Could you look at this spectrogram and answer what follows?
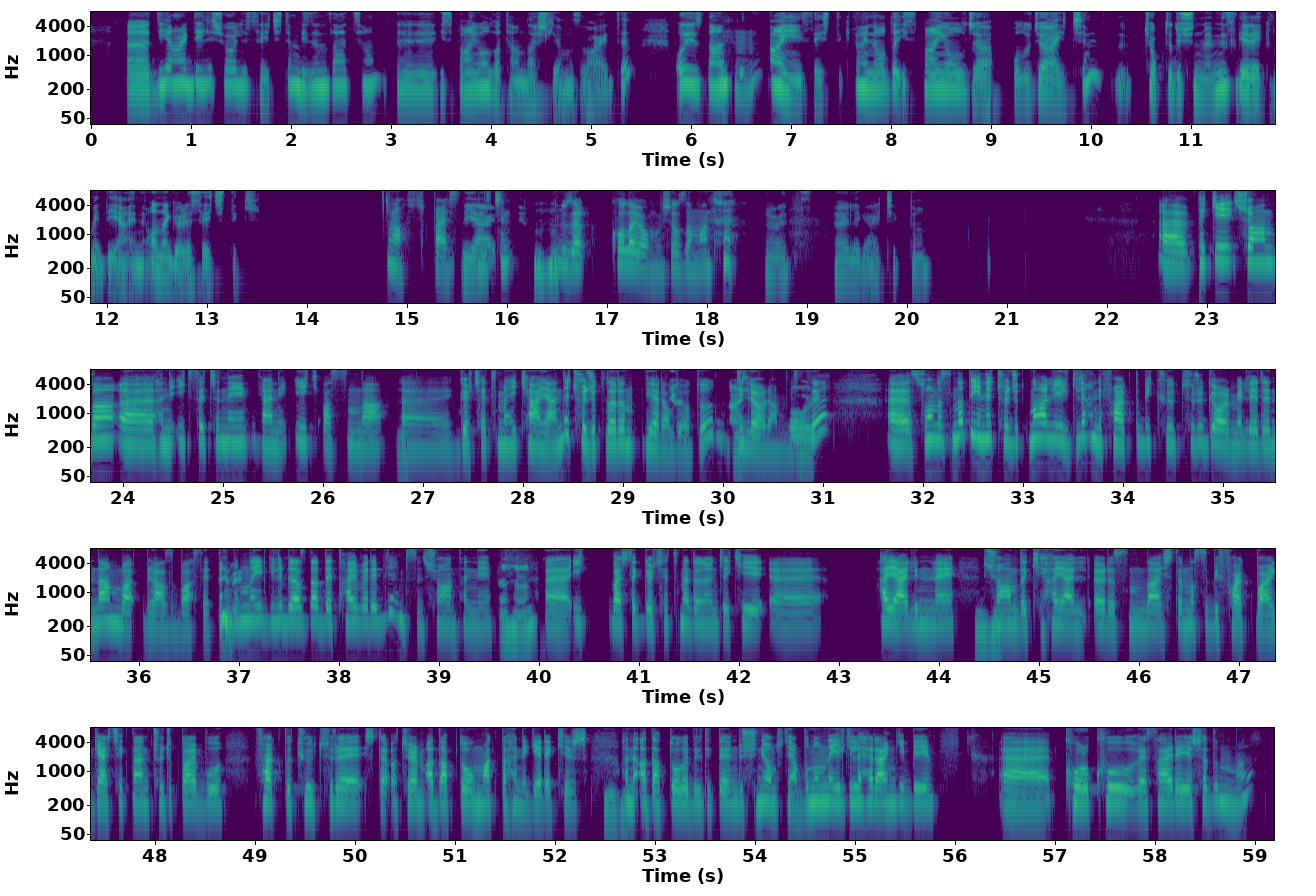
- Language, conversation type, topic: Turkish, podcast, Değişim için en cesur adımı nasıl attın?
- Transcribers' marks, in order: tapping; chuckle; other background noise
